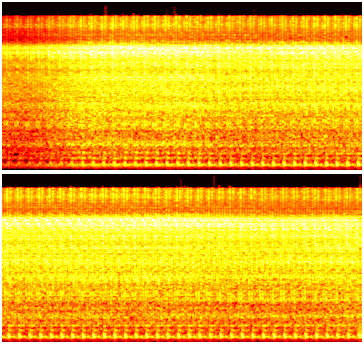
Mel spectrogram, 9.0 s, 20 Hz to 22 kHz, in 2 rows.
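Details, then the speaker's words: 2007 Skoda Fabia converted from 1.2 three-cylinder petrol to a donor 1.9 PD turbo diesel, first runs with warning lights on and no exhaust fitted: loud, raw, rapid even pulsing with a harsh open bark at idle. "I've got a few warning lights on, but that's not really an issue. Fuel one, unfortunately. There's no exhaust either. So it is now a diesel."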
